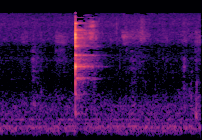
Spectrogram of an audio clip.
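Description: A metal fork clinks once against a ceramic bowl, a single sharp click under a second in, as pasta is gathered onto it.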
